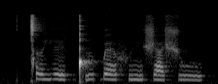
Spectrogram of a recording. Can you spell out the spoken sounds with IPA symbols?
ǀ ɘ j e ǃʼ ɨ ɓ ɛ f ĩ ʃ a ʃ u

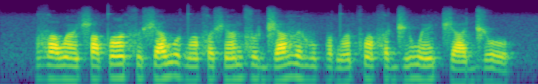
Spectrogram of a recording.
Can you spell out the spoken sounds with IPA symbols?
zˤ ɛ w ã ʃ a tˤ ã s ʊ ʃ a w o d ã sˤ ʊ ʃ ã d͡z o d͡ʒ a v ɛ v o b ɘ dˤ ã t͡s ã sˤ ɘ d͡ʒ ɪ w ɛ̃ t͡ʃ a d͡ʒ o

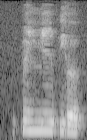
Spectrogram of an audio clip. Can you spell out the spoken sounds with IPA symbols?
p ĩ ɲ i p j ɵ

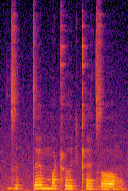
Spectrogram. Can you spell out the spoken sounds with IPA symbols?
d͡z ɨ ʔ tː ɛ mː ʌ ʈʰ əː t͡ʃ ʈʰ ɛ d͡z ʌ m

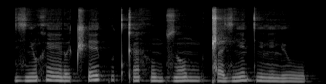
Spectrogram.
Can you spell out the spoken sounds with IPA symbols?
zʲ õ x ẽ ɾ ɯ t͡ʃʼ e kʷ ɯ t kʼ ɛ̃ h ũ b z õ m u ǁ ɛ zʲ ẽ tʲ ũ lʲ ẽ lʲ u

